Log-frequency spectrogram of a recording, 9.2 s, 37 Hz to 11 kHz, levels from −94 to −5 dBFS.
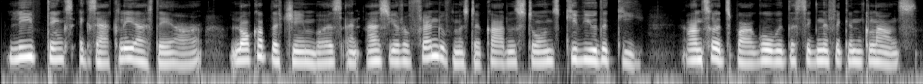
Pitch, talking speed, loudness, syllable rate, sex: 180 Hz, 180 wpm, -18 LUFS, 5.4 syllables/s, female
